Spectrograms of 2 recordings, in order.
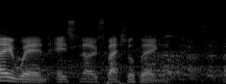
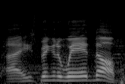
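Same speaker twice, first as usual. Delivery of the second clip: louder Welsh lilt; hammy Welsh voice; Welsh accent; 4 semitones higher, 5 dB louder than usual. Pretend. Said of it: "I'll do the Welsh accent".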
